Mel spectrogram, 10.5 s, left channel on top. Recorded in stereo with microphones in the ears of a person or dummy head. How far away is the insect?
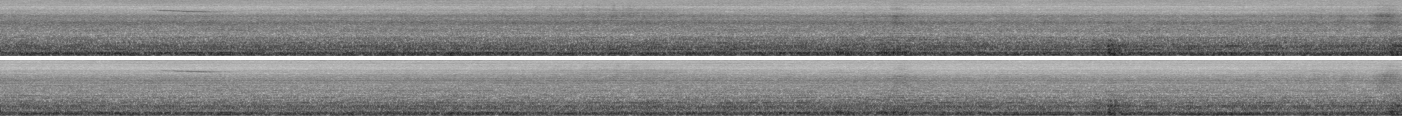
About 4.5 m.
